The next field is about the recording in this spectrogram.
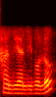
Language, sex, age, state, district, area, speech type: Punjabi, male, 30-45, Punjab, Tarn Taran, urban, conversation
